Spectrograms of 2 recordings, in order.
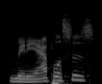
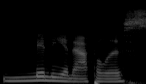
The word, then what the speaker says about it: Minneapolis: I say that wrong minneapolis's um there's just the one minis I've been saying miniapolis yeah like Indianapolis which is not correct it's Minneapolis I was adding an extra syllable but we found their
